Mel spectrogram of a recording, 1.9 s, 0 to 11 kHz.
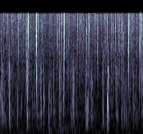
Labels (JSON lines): {"label": "biophony, sea urchins (Echinidae)", "recorder": "SoundTrap 600 or HydroMoth"}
